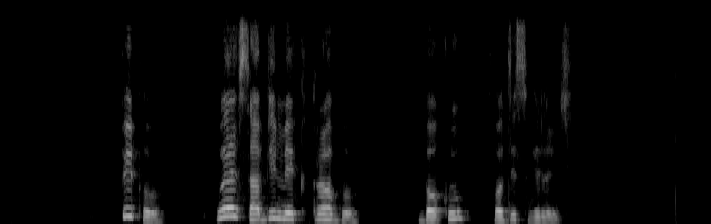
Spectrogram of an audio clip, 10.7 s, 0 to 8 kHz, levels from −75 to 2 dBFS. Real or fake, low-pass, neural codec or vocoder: fake; 7.2 kHz; codec, 24 kHz, 6 kbps, HILCodec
